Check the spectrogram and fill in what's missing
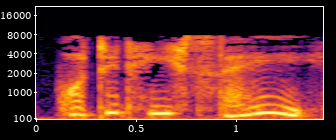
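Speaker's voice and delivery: softly puzzled aside; hushed, slow query to a companion; quiet question. A narrator's reading. Narrator asks quietly amid muttering.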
